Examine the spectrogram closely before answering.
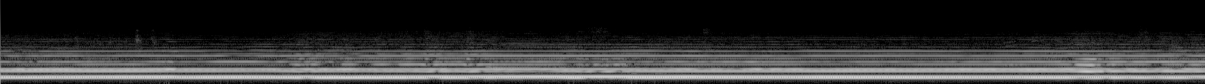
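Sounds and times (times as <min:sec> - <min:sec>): conch shells blown: 0:00.0 - 0:12.0.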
